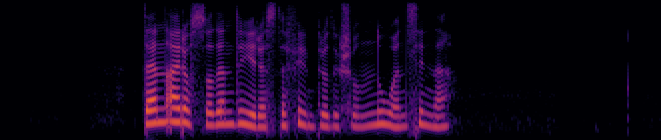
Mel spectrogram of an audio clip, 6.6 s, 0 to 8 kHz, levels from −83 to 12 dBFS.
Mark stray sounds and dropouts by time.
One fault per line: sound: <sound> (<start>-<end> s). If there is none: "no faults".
no faults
